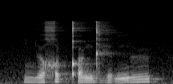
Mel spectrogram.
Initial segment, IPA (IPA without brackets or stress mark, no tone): ʎ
